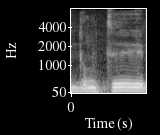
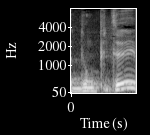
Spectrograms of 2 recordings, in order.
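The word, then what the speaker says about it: dompter: sur un certain nombre tout le monde sait don pas dompté mais on l'entend de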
